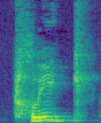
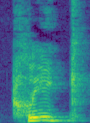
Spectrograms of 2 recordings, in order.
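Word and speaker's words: clique: this one here is Click Click Okay click with the longer vow sound click and a click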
